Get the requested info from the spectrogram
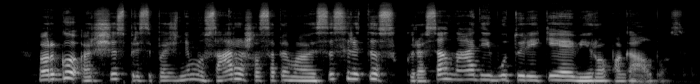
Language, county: Lithuanian, Utena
